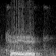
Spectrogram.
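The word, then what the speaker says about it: Kazik: of many years ago, which is Kayak is spelled, that was his summoning word for the Men in Black that they gave him. And it's spelled K-A-Z-I-K.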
